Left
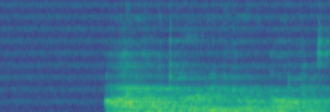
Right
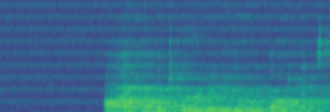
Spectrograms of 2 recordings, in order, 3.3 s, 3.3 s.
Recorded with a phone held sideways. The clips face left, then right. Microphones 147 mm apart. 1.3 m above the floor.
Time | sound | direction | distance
1.0 | a woman speaking | 60° right (ahead or behind) | 3 m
